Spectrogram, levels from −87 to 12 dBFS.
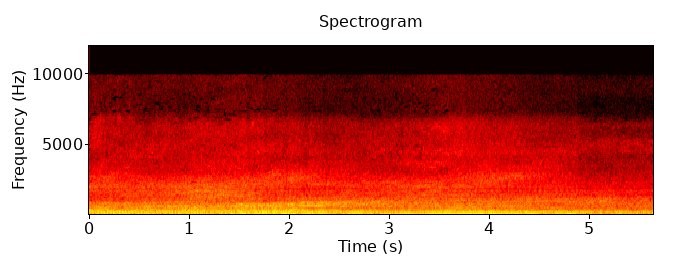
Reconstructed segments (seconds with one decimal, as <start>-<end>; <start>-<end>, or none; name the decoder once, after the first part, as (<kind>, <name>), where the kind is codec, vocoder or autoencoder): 1.9-2.7 (autoencoder, DAC-VAE); 3.6-4.9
